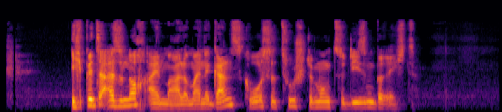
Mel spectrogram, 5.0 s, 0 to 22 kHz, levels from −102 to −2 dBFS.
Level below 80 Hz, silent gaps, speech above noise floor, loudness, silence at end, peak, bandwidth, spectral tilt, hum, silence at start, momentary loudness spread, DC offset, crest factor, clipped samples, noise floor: -82 dBFS; none; 46 dB; -29 LUFS; 0.9 s; -6 dBFS; 11.5 kHz; -4 dB/octave; none; 0.1 s; 13 LU; under 0.1%; 24 dB; under 0.1%; -76 dBFS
